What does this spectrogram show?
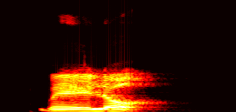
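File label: "belok", Malay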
